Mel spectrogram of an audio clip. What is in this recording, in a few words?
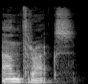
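"anthrax", British English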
